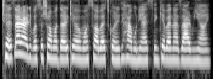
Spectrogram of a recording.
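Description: A woman voicing a calm, careful young male hero in a storybook, keeping an even tone. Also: on the high side, clean tone, dry recording, studio quality, lightly acted.

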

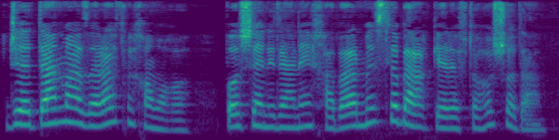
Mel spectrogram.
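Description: A woman's voice: a little high, lively intonation, warm tone, voice pushed up. Woman reading as a fawning male dormitory head. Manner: obsequious, overly formal.

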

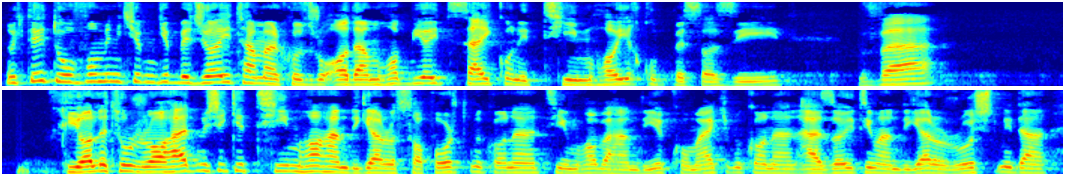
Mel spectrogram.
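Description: Male podcast co-host with a slightly high voice who explains his points in order. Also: fairly bright tone. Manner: explanatory, lays out points one by one. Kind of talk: casual podcast chat.

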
